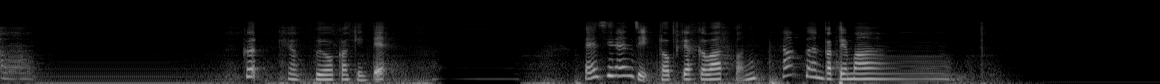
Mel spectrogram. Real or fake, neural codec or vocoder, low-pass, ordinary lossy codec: fake; codec, 16 kHz, about 1 kbps, DyCAST, with the encoder's durations; none; none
